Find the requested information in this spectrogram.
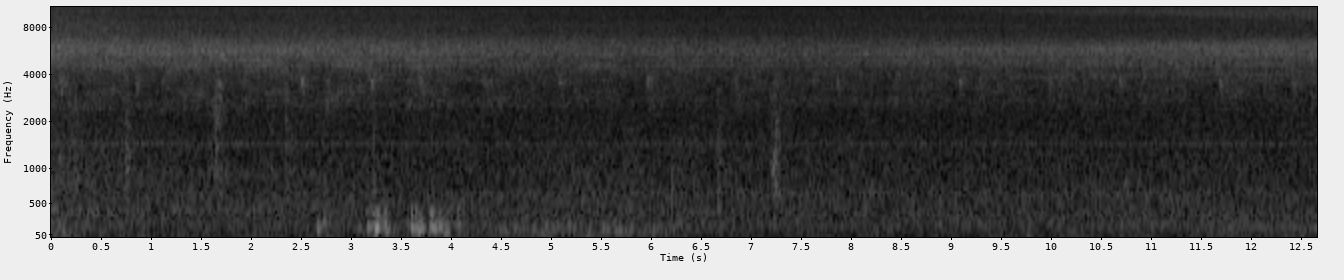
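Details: Cicadas in Minami-Magome, Tokyo, Japan, on a summer day, 8 August 1991: a steady, dense high-pitched buzzing hiss with a thin sustained whine above it, lasting throughout, plus a few brief low thumps near three seconds.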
